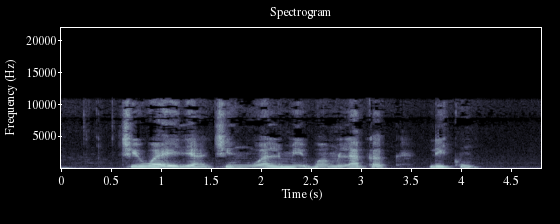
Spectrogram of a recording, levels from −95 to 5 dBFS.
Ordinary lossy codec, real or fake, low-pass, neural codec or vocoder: AAC, 48 kbps; real; 10.8 kHz; none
